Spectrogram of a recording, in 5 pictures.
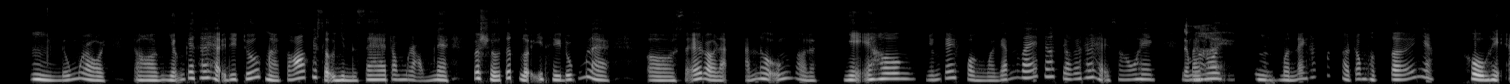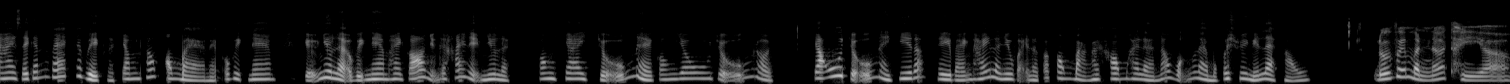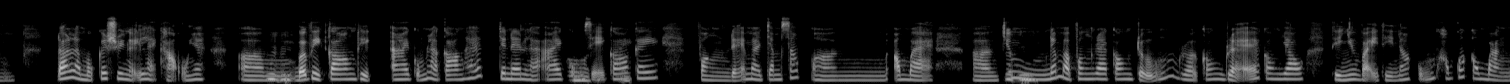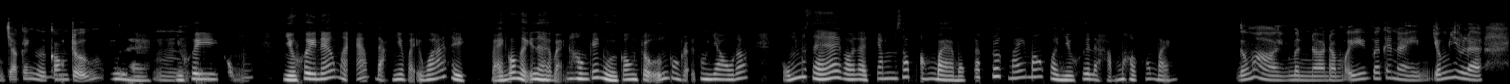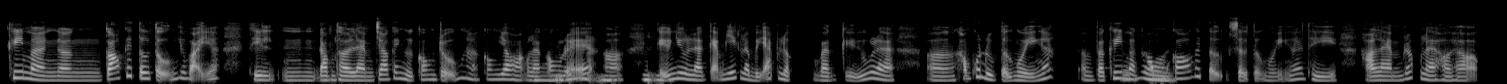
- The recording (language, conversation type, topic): Vietnamese, podcast, Bạn thấy trách nhiệm chăm sóc ông bà nên thuộc về thế hệ nào?
- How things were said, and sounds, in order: tapping; unintelligible speech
